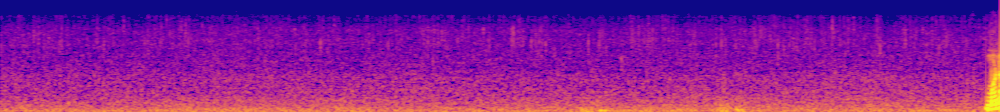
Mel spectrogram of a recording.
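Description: Faint steady rain, an ambient rain-sound bed with no other sound over it.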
